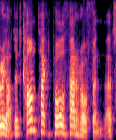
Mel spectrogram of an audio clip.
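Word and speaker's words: Verhoeven: hovering ah here we go let's contact paul farhoffen that's how you pronounce it by the way he has been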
